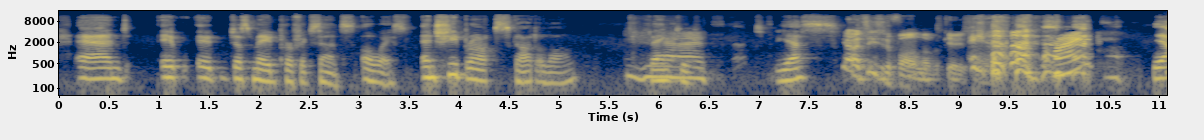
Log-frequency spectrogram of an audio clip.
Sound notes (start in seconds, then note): 9.1 laughing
